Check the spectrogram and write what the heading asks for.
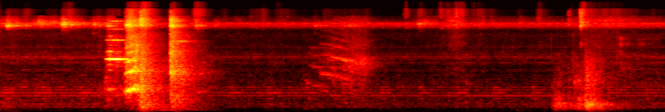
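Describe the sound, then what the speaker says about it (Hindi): A household door opened in a quiet room: a loud wooden clunk and creak with rattling, a faint scrape later, then another softer knock, with a steady high electrical whine in the background. "बस यही मैं दरवाज़ा खोल दूँ"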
